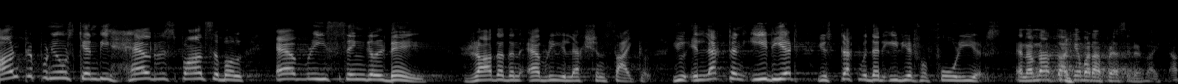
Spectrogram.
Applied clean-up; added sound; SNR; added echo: none; none; none; none.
